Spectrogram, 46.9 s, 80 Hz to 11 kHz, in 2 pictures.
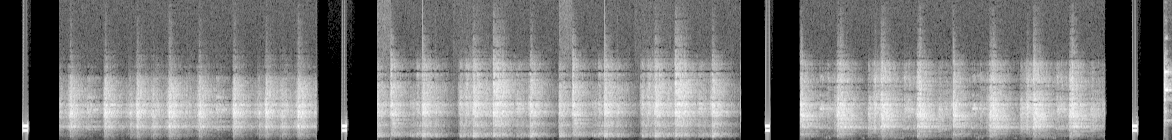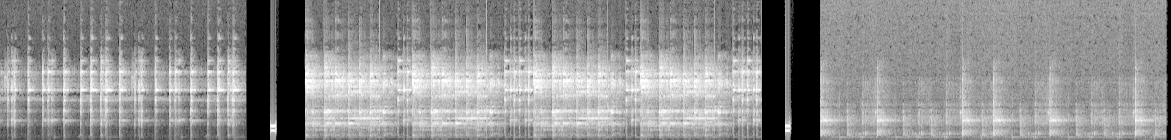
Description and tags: Garage Percussion Loops
Several loops and cuts from a recording of me making noise in my garage. Here's an idea of what's in my garage: For the percussion section of my garage orchestra, I have two of those really old-fashion metal garbage cans, with lids (together they make excellent drums;), about 10 steak skewers - which are fun to drop on the trashcan lids - , yard sticks and brooms. For the woodwinds, PVC pipes, a few short metal pipes. For the strings I have some cables to tie up then pluck, scrape and hit. That's about all... :)
noisy, industrial, lo-fi, percussive, loop, drums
